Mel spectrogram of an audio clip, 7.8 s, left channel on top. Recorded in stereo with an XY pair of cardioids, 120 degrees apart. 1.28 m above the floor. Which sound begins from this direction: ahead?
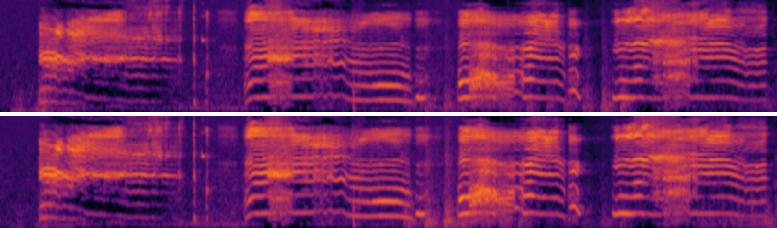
A baby crying, at 0.4 s.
